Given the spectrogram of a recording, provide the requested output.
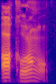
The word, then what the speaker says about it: au courant: Also, the T of courant is silent, so au courant.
